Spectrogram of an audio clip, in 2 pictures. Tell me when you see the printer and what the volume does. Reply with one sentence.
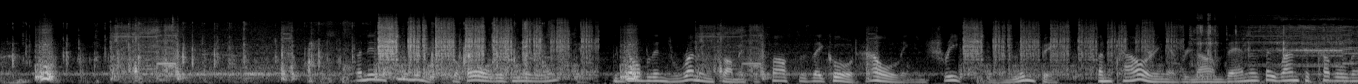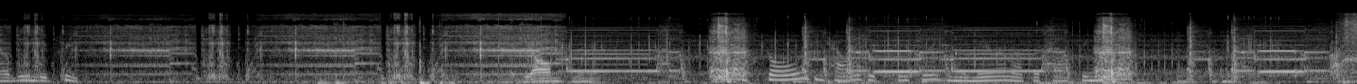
You can hear the printer from 0.0 to 27.1 s, getting quieter then louder.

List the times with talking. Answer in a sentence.
The talking can be heard from 3.5 to 14.4 s, from 18.6 to 19.6 s and from 21.1 to 24.6 s.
